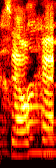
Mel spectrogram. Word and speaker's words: Elke: Did I spell it correctly? Is it? Yes, it's Elke.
